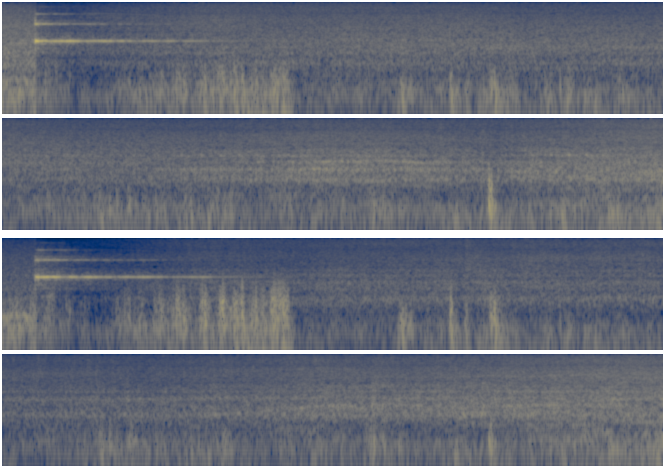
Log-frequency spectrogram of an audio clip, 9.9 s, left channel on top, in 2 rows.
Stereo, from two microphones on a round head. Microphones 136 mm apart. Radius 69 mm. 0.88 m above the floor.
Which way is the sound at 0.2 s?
65° left (ahead or behind).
